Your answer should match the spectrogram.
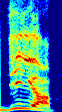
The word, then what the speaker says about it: Diop: that I'm lying on Diop. That's how you pronounce it in English. We pronounce it Diop in French, by the way. It's the same name.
